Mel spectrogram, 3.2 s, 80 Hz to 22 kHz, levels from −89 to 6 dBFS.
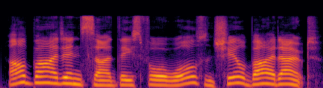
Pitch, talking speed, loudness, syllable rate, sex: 205 Hz, 185 wpm, -15 LUFS, 4.3 syllables/s, female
